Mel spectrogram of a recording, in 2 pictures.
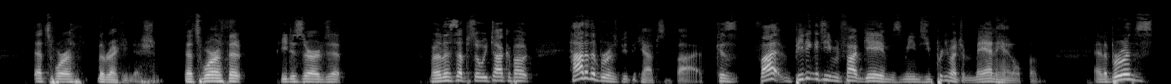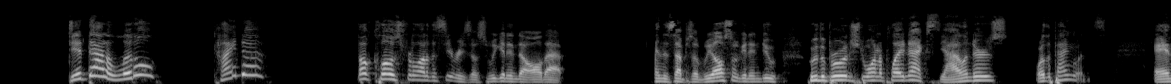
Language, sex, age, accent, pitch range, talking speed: English, male, 20-39, American, 115-175 Hz, 215 wpm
